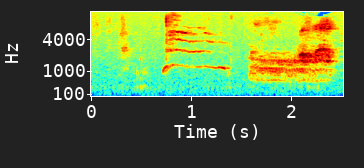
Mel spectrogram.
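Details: Mother domestic cat Gamora, nursing a litter of five kittens born April 14th, calling for the babysitter one June morning indoors: a clear tonal meow with rich harmonics, followed by a louder, rougher, broader meow.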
